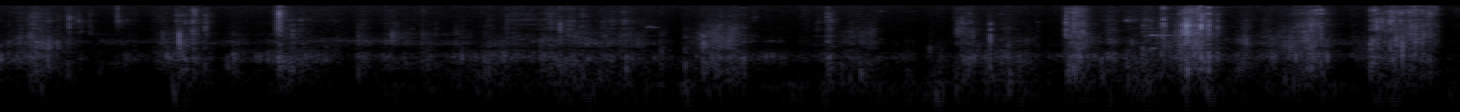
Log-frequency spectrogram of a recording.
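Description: Large grazing animals chewing as they feed in wild Danish nature, a rewilding landscape, giving many irregular crunching bites and grinding chews in a steady, moderately loud rhythm, with no voices.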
